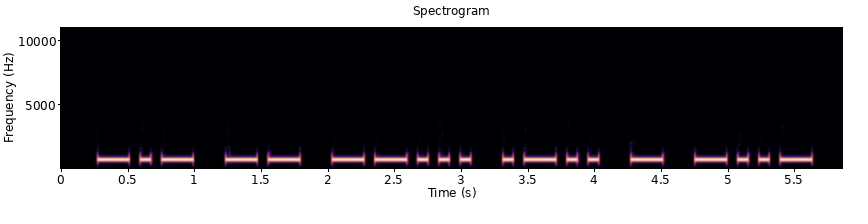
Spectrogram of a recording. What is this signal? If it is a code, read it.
Morse code, heard as a keyed tone, about 15 wpm, 700 Hz. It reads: KM7LTX
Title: USA Callsign DE Callsign 15wpm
